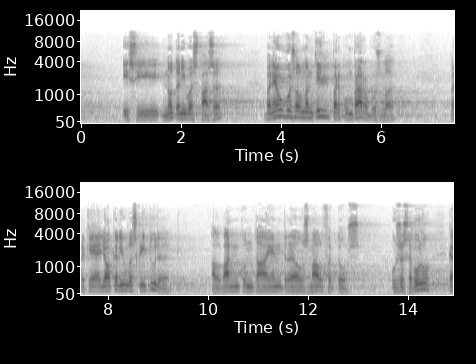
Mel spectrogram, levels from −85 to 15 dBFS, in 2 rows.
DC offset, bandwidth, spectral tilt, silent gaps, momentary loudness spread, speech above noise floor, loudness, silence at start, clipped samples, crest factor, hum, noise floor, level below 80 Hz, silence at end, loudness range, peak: under 0.1%; 11.5 kHz; -3 dB/octave; none; 21 LU; 23 dB; -30 LUFS; 0 s; under 0.1%; 18 dB; none; -52 dBFS; -64 dBFS; 0 s; 3 LU; -12 dBFS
